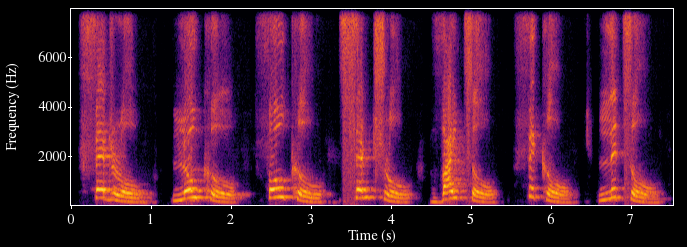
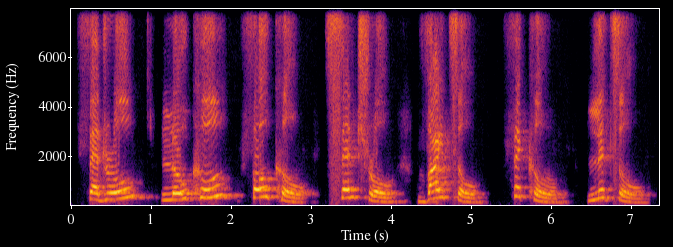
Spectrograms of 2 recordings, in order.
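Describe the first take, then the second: First: Federal, local, focal said with a full final L; clear dark L. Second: Federal, local, focal said again with a full final L; clear final L again. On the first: Teacher drilling final L words. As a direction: end each word on a clear L, federal, little. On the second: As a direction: repeat the words ending on a firm L. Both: Shown as a demonstration. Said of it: "I'll do that again".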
